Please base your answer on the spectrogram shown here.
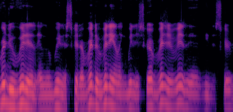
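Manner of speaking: very fast, rushed, rapid-fire repetition. Video host repeats the description line like a tongue twister, saying it very fast. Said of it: "When you get to saying it too fast many times".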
